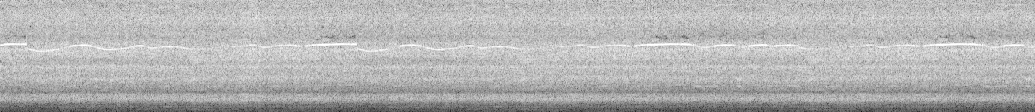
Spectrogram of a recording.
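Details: Dental drill sound effect: steady, continuous high-pitched whine and hiss of a running drill.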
